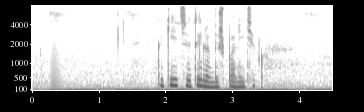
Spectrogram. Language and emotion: Russian, neutral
